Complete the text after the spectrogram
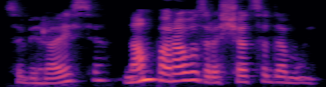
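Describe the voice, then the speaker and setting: Audiobook villain: controlling husband, voiced by a woman, low, slow, quietly menacing, in a dull lo-fi recording. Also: lively intonation, slightly rough. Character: menacing controlling husband, grown man, smug and cruel.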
